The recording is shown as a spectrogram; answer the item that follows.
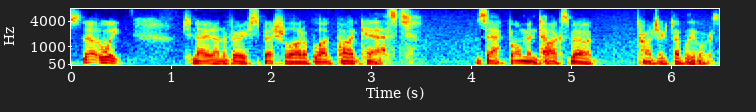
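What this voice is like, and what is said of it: Announcer voice. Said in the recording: “my announcer voice? ... it was very good.”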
